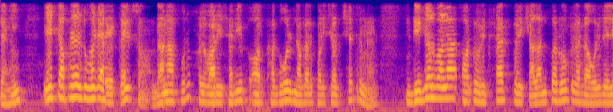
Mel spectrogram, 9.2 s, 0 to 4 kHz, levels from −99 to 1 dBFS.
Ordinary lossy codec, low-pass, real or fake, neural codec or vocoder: none; 3.6 kHz; fake; codec, 32 kHz, 1.9 kbps, SNAC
